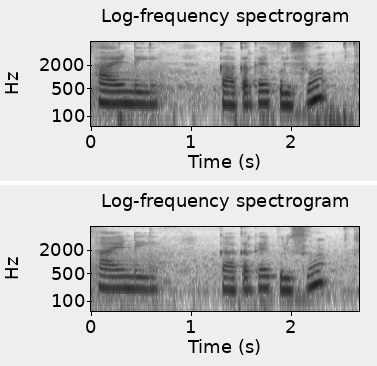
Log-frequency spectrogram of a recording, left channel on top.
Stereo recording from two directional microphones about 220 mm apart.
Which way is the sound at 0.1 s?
15° left (ahead or behind).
